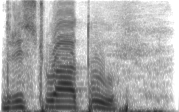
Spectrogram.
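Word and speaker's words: দৃষ্ট্বা: এবং এর উচ্চারণ হবে হচ্ছে উর মত তাহলে উচ্চারণ কেমন হবে দৃষ্ট দৃষ্ট দৃষ্টতু পান্ডবানিক বিউরং এখানে যে জফলা রয়েছে জফলার উচ্চারণ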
